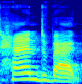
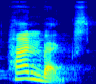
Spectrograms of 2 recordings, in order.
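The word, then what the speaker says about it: handbag: बेटा इट्स, क्या बोलेगा, बेटा इट्स नॉट हैंड बैग, इट्स हैंड बैग, speak हैंड बैग, है ना। तो क्या होगा, डी आपका साइलेंट रहेगा।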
